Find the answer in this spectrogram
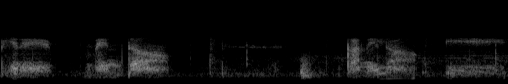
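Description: A woman's very slow whisper, gentle in tone, broken by long, frequent pauses. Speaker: ASMR creator in phone-call roleplay. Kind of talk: ASMR phone-call style talk, caring and encouraging. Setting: home, kitchen sounds. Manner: soft-spoken, gentle, reassuring.

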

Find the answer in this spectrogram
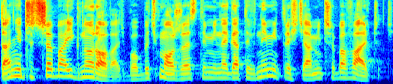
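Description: Very fast and with ordinary pitch variation, a man delivers his words. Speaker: conference presenter. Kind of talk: conference talk. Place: hall.

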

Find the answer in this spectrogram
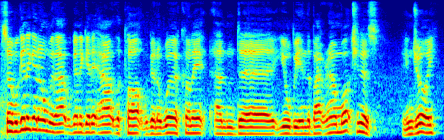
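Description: The man races along at a very fast pace, his pitch varying in an ordinary way. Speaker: channel host. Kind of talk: casual vlog chat. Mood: cheerful, joking. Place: garden.

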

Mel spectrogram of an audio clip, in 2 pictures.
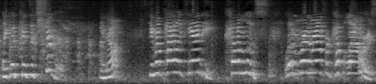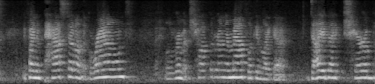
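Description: A woman's high voice at a very fast clip, with very wide swings in pitch, light background noise and audible room echo. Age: 40s. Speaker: comedian. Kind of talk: stand-up comedy, a beginner's first five-minute club set of self-deprecating jokes. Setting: stage with audience at a comedy club. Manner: slightly halting, frequent ums and uhs between bits. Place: stage.

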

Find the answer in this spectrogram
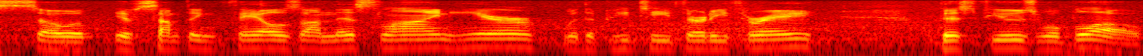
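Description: A man speaks at a moderate pace in a monotone, flat intonation. Noticeable background noise runs under his voice. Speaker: parts seller demonstrating equipment. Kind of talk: tutorial. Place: street. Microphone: phone near.

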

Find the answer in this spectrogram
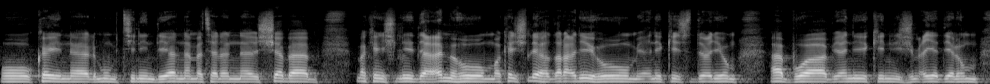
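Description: A man's medium-pitched voice at a moderate pace, flat and monotone in intonation. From Morocco. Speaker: human rights association member; interviewee. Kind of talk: public statement. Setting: event in Agadir. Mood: earnest, complaining about lack of support. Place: home room. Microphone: handheld.

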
